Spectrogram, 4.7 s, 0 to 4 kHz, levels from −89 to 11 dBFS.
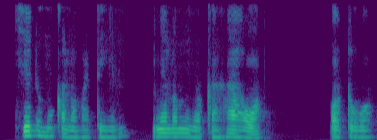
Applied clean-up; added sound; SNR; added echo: neural mask model DeepFilterNet 3.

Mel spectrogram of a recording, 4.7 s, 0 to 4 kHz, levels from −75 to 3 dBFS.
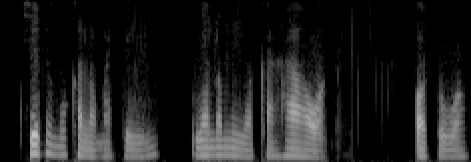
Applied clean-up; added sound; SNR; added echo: neural separator model SepFormer WHAMR!.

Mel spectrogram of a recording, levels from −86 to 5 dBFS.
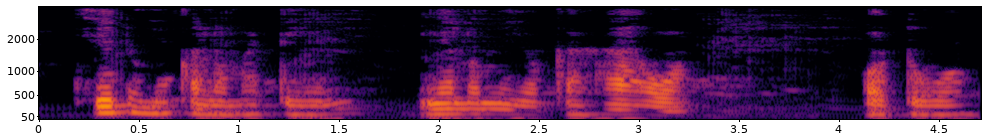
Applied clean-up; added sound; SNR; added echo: classical method WPE with log-MMSE.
